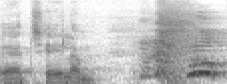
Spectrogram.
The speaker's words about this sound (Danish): Åh, oh, prosit. Undskyld. øh, jeg talt, jamen, det kan godt være, hver gang jeg siger kirkefædre, så begynder at nyse. Det kan godt være sådan, jeg er helt allergisk. ja alt det støv, der følger med.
